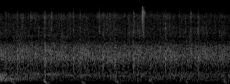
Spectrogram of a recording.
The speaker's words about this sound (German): Und alleine das ist ein Applaus wert unserem Gott im Himmel.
